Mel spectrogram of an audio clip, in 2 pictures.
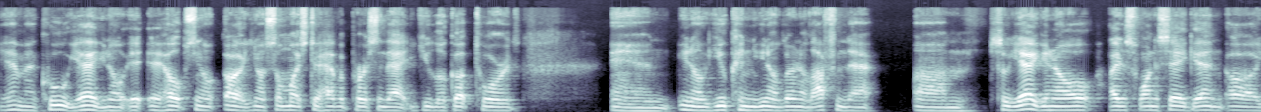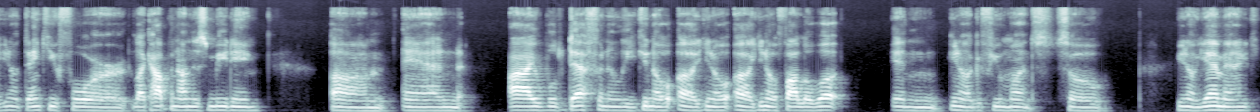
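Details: Stuttering in a person who stutters and attends a stuttering support group, talking with a fellow person who stutters; frequent 'you know' interjections and repetitions.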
